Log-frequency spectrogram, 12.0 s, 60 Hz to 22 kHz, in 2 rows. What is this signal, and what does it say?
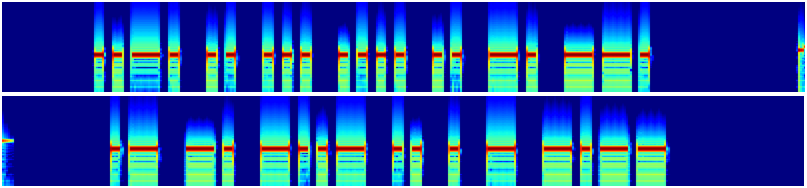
Morse code, heard as a keyed tone, about 17 wpm, 700 Hz. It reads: FISHING ANXIETY
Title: Sentences from Top 1600 Words - New Word Drill Alt - 17wpm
